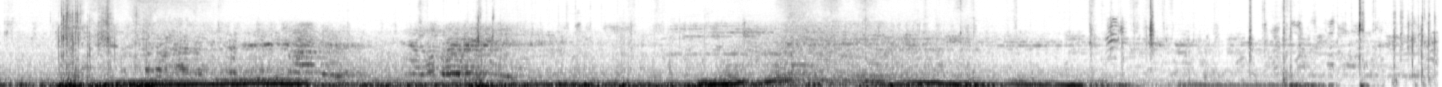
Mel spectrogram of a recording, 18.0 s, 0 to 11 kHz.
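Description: In-car sound of a BMW 320i E36's 24-valve straight-six pulling at low speed. It revs up from about a second in, eases off, revs up sharply again about nine seconds in, then winds down slowly. Near the end the engine note falls away to a low idle with a few clicks.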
